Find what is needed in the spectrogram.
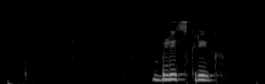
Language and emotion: Russian, neutral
